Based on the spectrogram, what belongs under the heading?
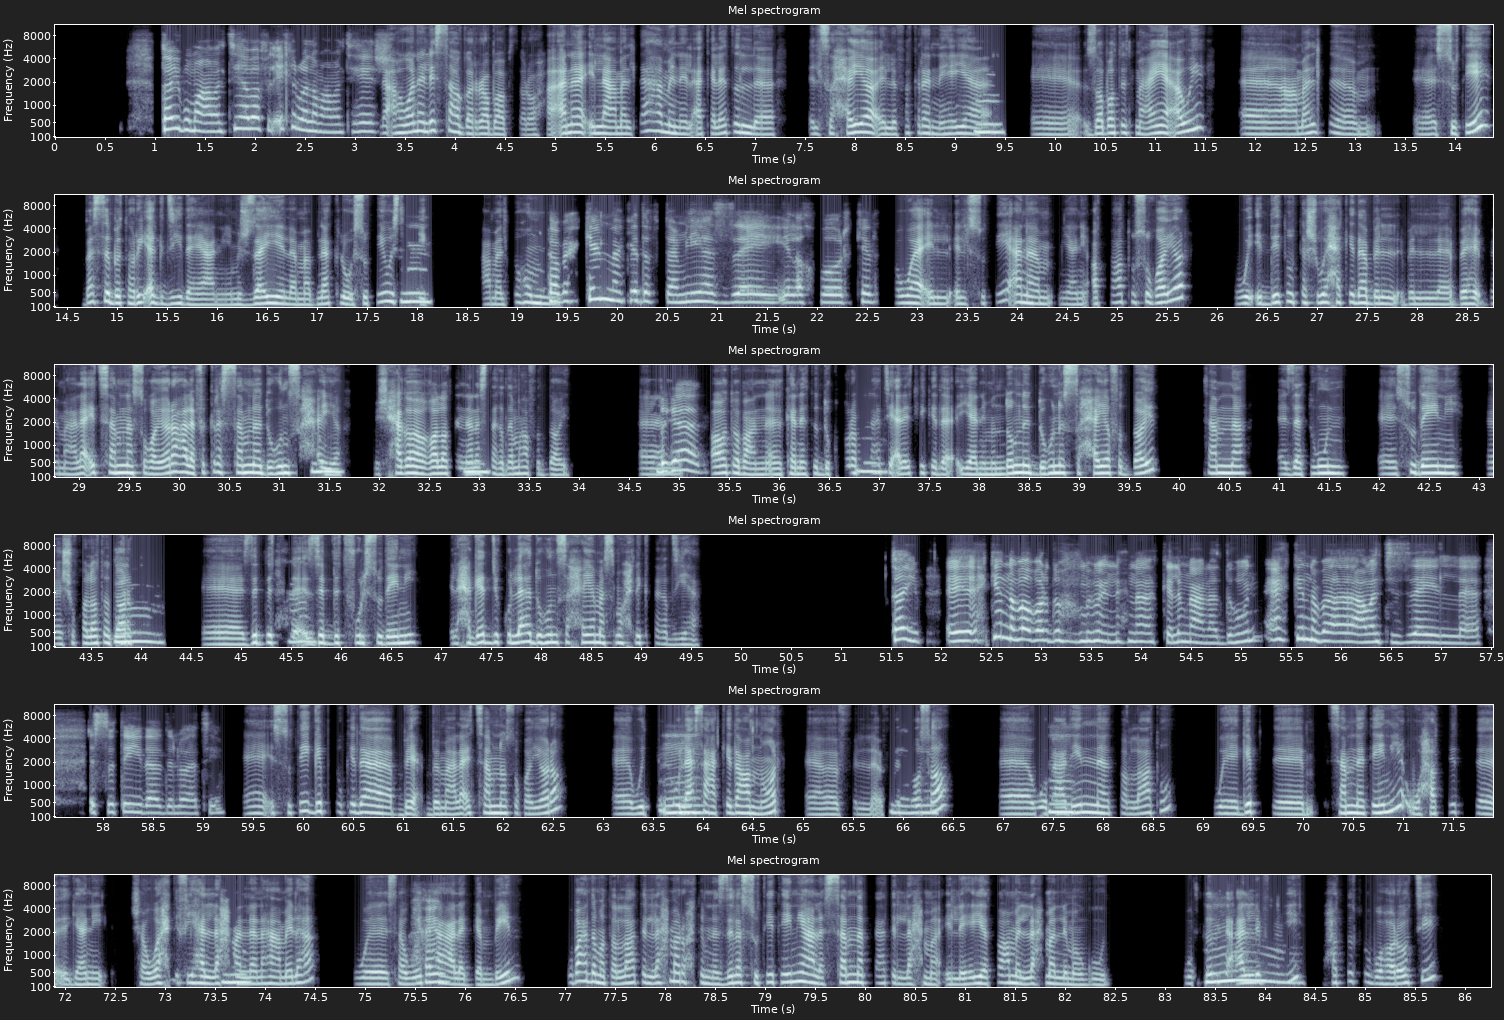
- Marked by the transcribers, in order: in French: "الsautée"; in French: "sautée"; in English: "وsteak"; tapping; in French: "الsautée"; in English: "الdiet"; in English: "الdiet"; in English: "dark"; other background noise; chuckle; in French: "الsautée"; in French: "الsautée"; in French: "الsautée"
- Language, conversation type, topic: Arabic, podcast, إزاي بتختار أكل صحي؟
